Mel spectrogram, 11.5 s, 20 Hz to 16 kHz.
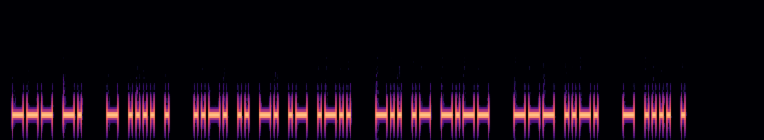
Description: Morse code, heard as a keyed tone, about 21 wpm, 700 Hz. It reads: ON THE FINAL DAY OF THE
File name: practice / 22wpm / Sets of 6 Words - 22wpm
